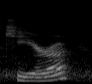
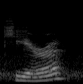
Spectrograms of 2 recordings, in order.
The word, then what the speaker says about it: Kiera: So my name is spelled K-I-E-R-A, not like your typical Kiera, which is K-E-I-R-A or K-I-R-A. It's K-I-E-R-A. So my name is actually supposed to be pronounced Kiera, which is like key, like lock and key, air, you know, oxygen, air, and then so Kiera.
